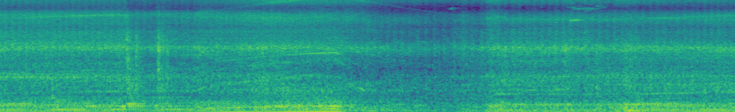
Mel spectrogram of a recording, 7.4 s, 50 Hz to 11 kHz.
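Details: Iveco ACCO 2015 facelift garbage truck with a Bucher Gen V body, filmed at 6am during collection work: a rough, uneven puffing chatter over the diesel engine note, from an exhaust leak.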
